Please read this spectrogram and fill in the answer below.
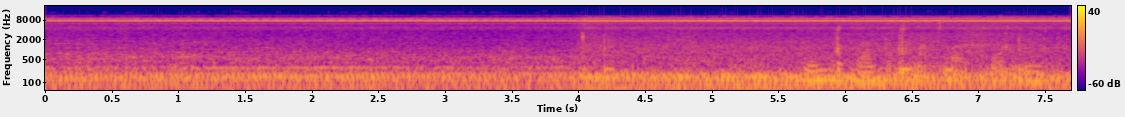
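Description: Steady high-pitched drone of an insect chorus, unbroken throughout. A few short clicks and squeaks join in over the last two seconds.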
